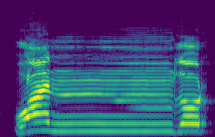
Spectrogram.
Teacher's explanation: ناک میں آواز پیدا کریں گے، دونوں کو موٹا کر کے پڑھیں گے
